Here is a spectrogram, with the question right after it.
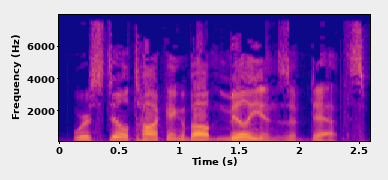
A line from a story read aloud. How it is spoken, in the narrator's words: Paul snapped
